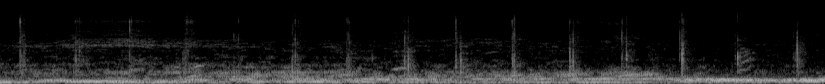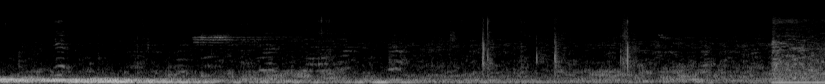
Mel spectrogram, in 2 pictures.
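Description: Shoes tap on a hard court as a small group marches in step.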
